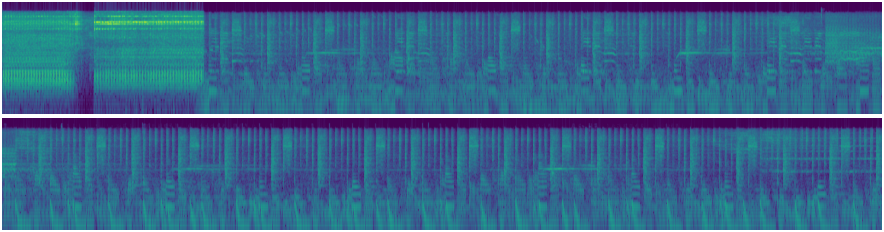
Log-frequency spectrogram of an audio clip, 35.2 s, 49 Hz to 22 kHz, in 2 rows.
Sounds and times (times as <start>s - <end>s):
Music: 4.0s - 35.2s.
